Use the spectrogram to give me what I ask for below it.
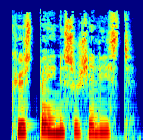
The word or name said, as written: KYSTBANESOCIALIST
